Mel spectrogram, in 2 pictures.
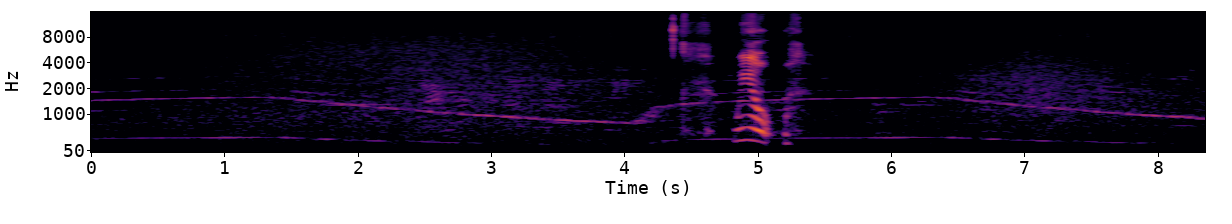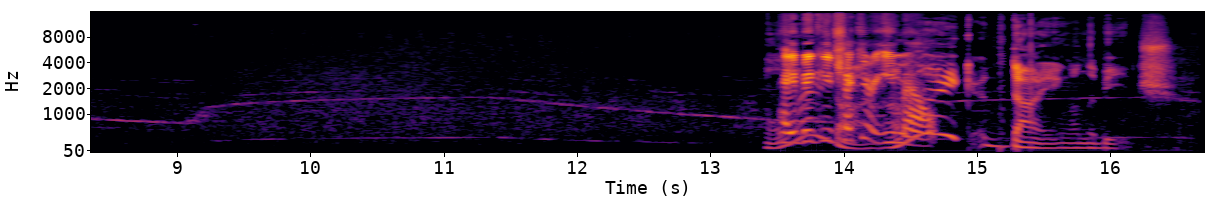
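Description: A police siren wails in a slow rising and falling tone.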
